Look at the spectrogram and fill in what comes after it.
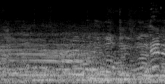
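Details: Heifer calves at Aftabganj cattle market on 16 May 2026, bought in a lot of 37 by a Faridpur farmer; a low, steady mooing drone under talking voices and market bustle.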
